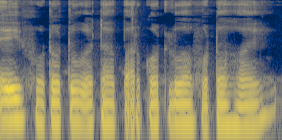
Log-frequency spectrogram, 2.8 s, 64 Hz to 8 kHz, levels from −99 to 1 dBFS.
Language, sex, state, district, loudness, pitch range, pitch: Assamese, male, Assam, Kamrup Metropolitan, -18 LUFS, 110-120 Hz, 110 Hz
